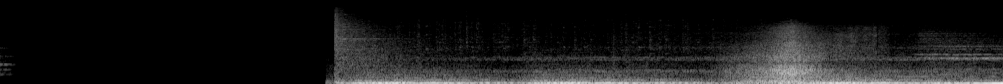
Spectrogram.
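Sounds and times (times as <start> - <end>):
deep low rumble: 3.5 - 10.0.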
